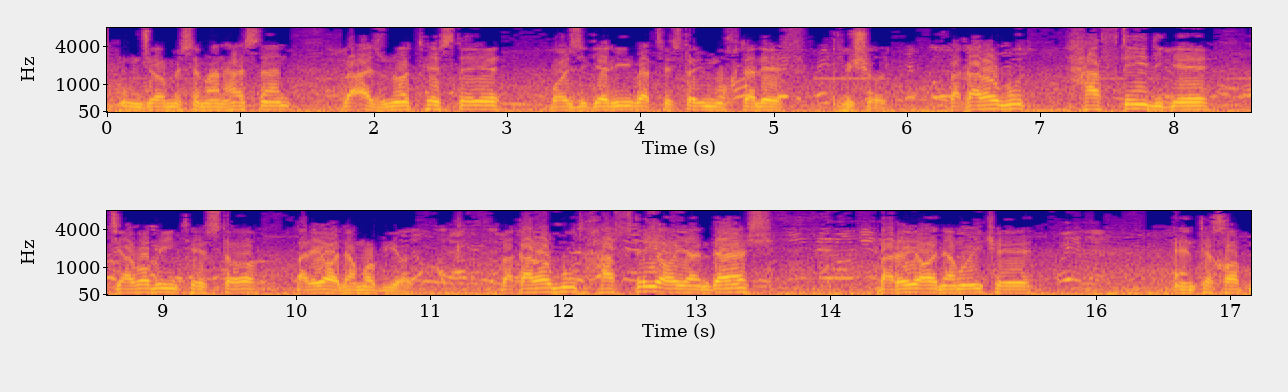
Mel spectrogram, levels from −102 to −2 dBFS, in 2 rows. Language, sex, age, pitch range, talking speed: Persian, male, 60-79, 100-130 Hz, 120 wpm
